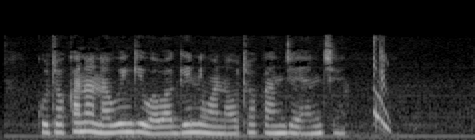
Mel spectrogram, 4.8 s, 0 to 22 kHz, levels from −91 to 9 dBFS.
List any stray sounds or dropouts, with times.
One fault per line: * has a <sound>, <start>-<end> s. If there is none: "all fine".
* has a chirp, 3.7-3.9 s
